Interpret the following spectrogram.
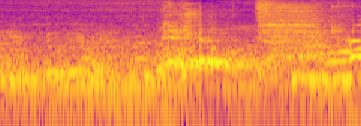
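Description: A Teochew opera actor's voice in short exclaimed and spoken phrases, over a steady held tone from the stage accompaniment.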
